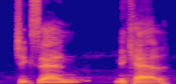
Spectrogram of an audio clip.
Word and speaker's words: Csikszentmihalyi: And it's actually pronounced Mikhail Csikszentmihalyi.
